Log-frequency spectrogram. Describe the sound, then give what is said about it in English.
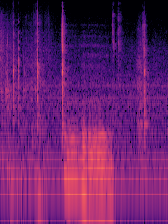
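Faint, sharp clicks from a computer mouse or keyboard as a link is clicked, a few quick taps spread unevenly over several seconds. “Hang on, so let me click on the link.”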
